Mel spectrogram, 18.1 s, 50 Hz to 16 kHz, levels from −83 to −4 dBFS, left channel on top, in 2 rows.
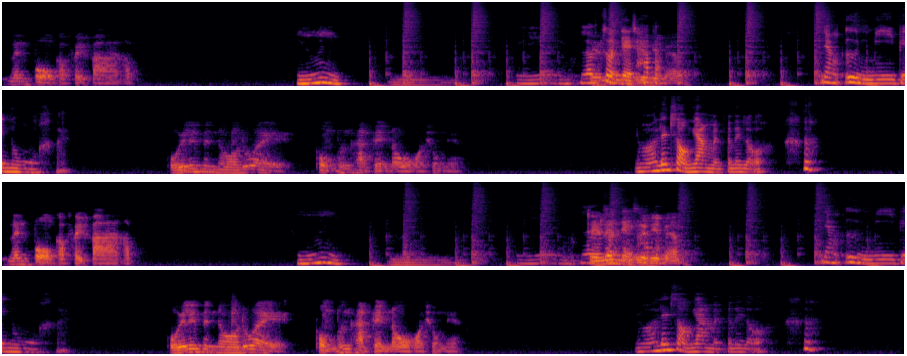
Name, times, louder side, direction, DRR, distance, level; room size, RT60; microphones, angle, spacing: voice 1, 0.0-1.3 3.9-4.7 5.6-6.8 10.7-11.9 12.2-13.6, right 5 dB, 85° right, 0.5 m, -34 dB
voice 2, 3.0-3.4 5.1-6.6 8.2-9.7 10.8-11.2 15.4-17.2, left 5 dB, 50° left, 0.3 m, -32 dB
Drum kit, 3.7-4.2 4.5-5.6 5.9-7.0 7.3-8.3 8.6-8.8, left 1 dB, 75° left, 0.9 m, -42 dB
4.3 x 2.0 x 4.5 m
head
